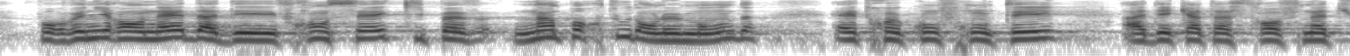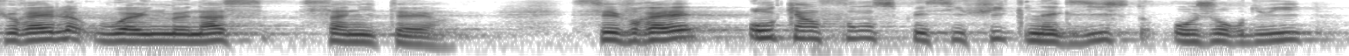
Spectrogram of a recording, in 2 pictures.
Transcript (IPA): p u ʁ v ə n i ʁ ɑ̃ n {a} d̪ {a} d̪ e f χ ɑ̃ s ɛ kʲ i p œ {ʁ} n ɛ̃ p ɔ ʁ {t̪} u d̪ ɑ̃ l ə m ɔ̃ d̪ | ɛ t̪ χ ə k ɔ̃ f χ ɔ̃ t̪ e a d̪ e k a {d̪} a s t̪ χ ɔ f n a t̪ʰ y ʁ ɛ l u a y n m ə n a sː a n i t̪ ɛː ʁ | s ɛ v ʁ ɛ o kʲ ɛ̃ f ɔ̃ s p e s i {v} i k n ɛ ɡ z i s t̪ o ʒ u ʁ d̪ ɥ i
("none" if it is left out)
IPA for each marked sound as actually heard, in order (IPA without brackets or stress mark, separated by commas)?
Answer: ɛ, a, v, t̪, t̪, f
